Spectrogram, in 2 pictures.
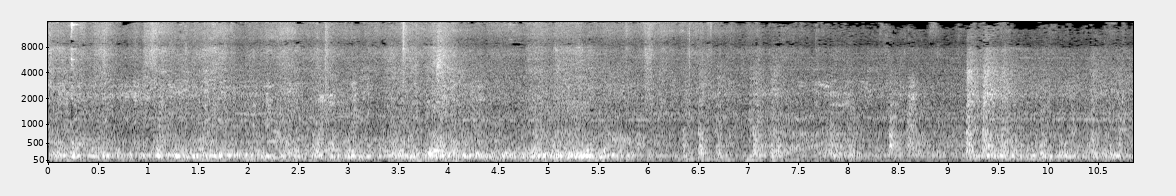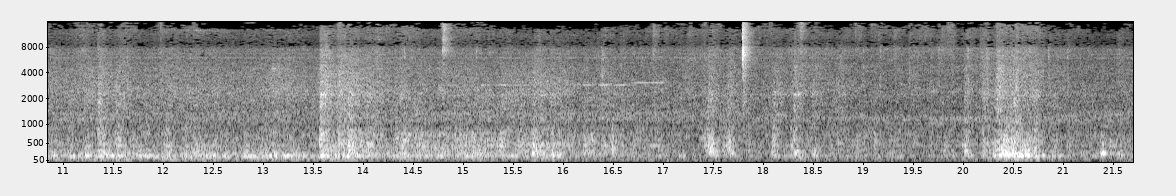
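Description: Ride noise inside a moving Metro-North M3A electric multiple-unit car: a steady low hum and rumble from the running train, with a few louder clacks of the wheels over rail joints and switches.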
